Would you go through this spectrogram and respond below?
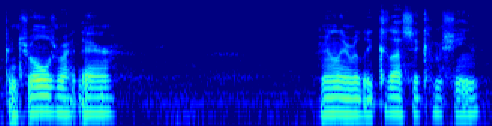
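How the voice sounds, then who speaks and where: A man giving a casual, unscripted hands-on demonstration in a low, creaky voice, recorded on a handheld camera microphone. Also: monotone, takes it slowly, slight background noise. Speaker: hobbyist video maker. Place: small indoor workroom.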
